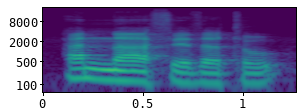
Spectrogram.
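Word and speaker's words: النافذة: When you're reading the word and you're going to not pronounce the ending, if it ends in a ta marbut, you pronounce it as a ha. An-nafidhatu. If you pronounce it, an-nafidha. If you don't pronounce it, an-nafidha. You have to stop on a ha.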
